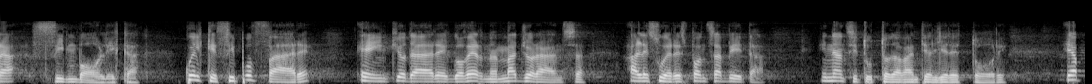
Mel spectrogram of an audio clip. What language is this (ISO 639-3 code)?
ita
